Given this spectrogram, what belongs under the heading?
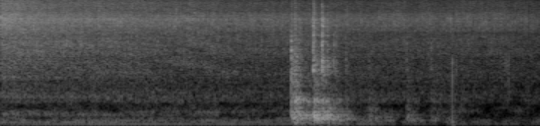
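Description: Chana dal sizzles steadily as it fries in spiced oil in a pan, a close, continuous hiss broken by a brief scraping stir in the middle.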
